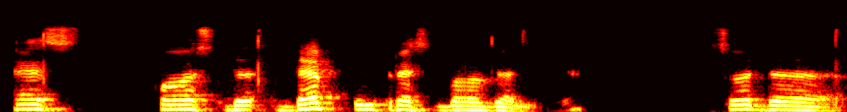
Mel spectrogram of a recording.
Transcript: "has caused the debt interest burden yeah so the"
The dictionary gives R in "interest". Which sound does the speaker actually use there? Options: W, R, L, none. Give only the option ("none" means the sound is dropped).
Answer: R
